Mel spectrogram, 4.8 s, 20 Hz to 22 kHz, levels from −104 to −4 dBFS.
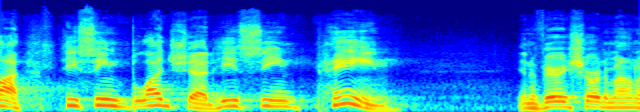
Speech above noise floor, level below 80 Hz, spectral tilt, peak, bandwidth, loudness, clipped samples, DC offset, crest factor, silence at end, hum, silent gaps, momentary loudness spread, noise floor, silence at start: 36 dB; -72 dBFS; -6 dB/octave; -12 dBFS; 16 kHz; -30 LUFS; under 0.1%; under 0.1%; 18 dB; 0 s; none; none; 7 LU; -65 dBFS; 0 s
